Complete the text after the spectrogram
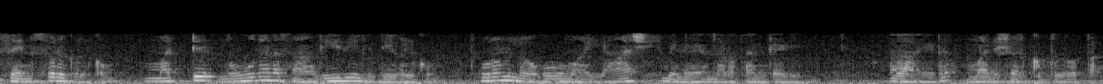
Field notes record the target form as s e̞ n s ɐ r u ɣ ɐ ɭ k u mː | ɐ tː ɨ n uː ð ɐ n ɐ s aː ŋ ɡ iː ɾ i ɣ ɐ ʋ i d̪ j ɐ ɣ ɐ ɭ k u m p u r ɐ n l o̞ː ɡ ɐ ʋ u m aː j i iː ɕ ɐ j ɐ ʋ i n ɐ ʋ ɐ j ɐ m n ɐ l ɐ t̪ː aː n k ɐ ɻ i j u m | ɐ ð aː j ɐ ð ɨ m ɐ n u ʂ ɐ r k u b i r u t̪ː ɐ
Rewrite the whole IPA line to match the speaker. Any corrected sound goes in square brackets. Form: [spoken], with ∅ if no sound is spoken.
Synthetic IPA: s e̞ n s ɐ r u ɣ ɐ ɭ k u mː | ɐ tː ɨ n uː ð ɐ n ɐ s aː ŋ ɡ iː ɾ i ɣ ɐ ʋ i d̪ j ɐ ɣ ɐ ɭ k u m p u r ɐ [m] l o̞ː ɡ ɐ ʋ u m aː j i [aː] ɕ ɐ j ɐ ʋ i n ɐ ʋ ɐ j ɐ m n ɐ [ɽ] ɐ t̪ː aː n k ɐ ɻ i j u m | ɐ ð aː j ɐ ð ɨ m ɐ n u ʂ ɐ r k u [p] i r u t̪ː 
